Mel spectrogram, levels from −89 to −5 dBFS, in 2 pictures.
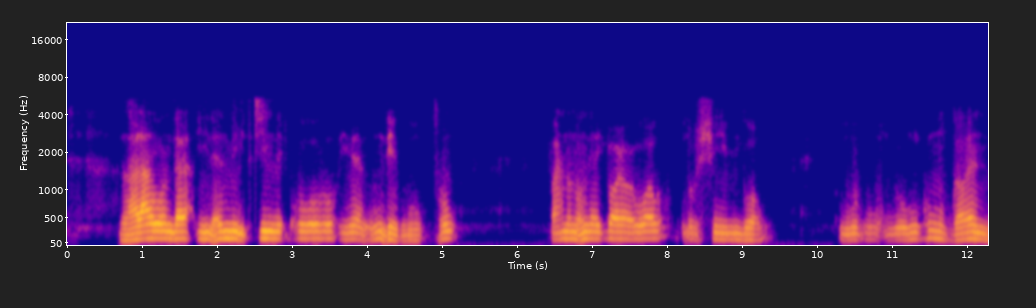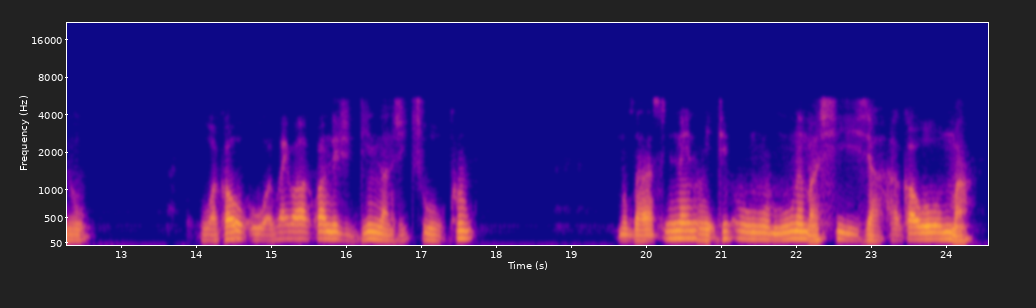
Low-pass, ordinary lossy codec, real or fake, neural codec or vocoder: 5.4 kHz; Opus, 64 kbps; fake; codec, 16 kHz in and 24 kHz out, 0.4 kbps, LongCat-Audio-Codec, four codebook decoder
